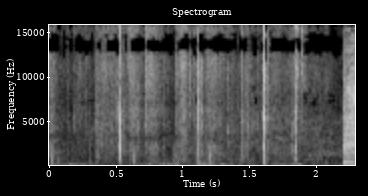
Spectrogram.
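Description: Sharp taps and scuffs of a hammer thrower's shoes on a wet concrete throwing circle during the turns of a throw, about two a second.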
